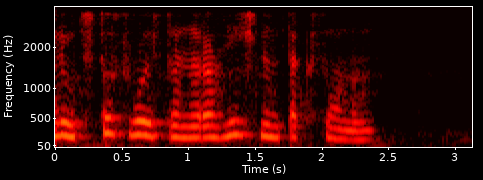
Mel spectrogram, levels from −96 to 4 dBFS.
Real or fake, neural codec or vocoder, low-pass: fake; codec, 24 kHz, 6 kbps, HILCodec; 3.6 kHz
